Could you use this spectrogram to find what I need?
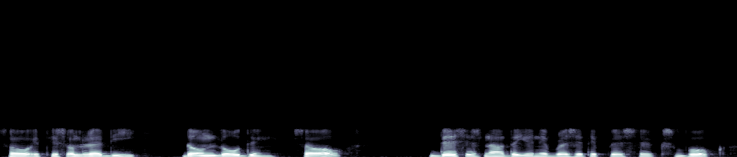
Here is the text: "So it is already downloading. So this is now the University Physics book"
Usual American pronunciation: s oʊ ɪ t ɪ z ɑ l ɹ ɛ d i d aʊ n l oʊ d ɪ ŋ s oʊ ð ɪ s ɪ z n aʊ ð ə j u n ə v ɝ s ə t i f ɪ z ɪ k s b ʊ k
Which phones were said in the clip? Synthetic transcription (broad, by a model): s oʊ ɪ t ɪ s ɑ l ɹ ɛ d i d aʊ n l oʊ d ɪ ŋ s oʊ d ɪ s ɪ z n aʊ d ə j u n ə v ɝ s ə t i p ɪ s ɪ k s b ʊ k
